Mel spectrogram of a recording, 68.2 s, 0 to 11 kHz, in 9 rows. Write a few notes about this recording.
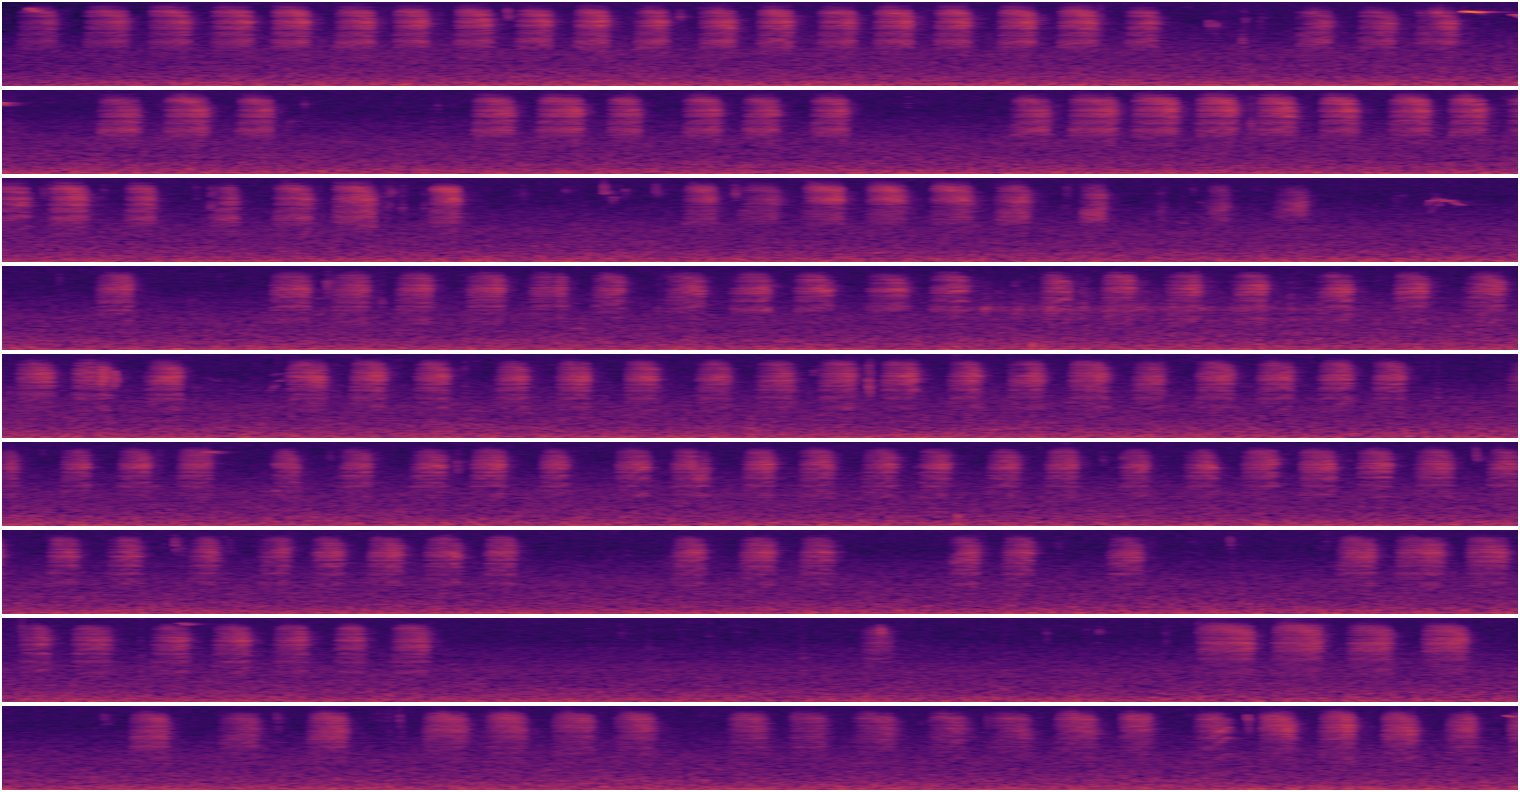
Light winds and birds at Poerto Yartou shore, wind SW 4 km/h. The son of Swiss immigrants, Alberto Baeriswyl Pittet was founding in 1908 the first timber venture in this area: the Puerto Yartou factory.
